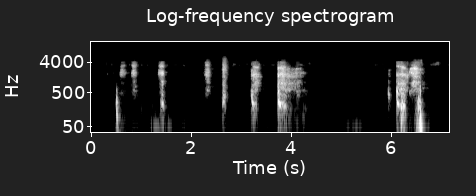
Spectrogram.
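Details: Person with a nose tickle, possibly getting sick, sneezing repeatedly; several short breathy catches and build-ups, then a late burst: a stuck sneeze that stalls before releasing, followed by heavy breathing and breath hitching.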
